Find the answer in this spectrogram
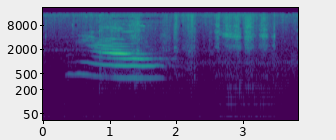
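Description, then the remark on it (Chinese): A single drawn-out cat meow rises and then falls in pitch, clear and fairly loud, lasting over a second, followed by quieter scuffling and rustling noises. “一只猫就把你们吓成了这样”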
